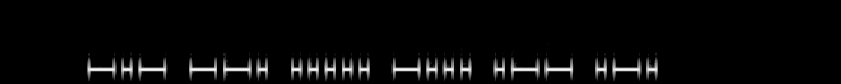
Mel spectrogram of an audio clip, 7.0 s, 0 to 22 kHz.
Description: Morse code, heard as a keyed tone, about 17 wpm, 700 Hz. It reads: KG5BWR
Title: USA Call Signs - 6 Characters - Repeated 3x - 17wpm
